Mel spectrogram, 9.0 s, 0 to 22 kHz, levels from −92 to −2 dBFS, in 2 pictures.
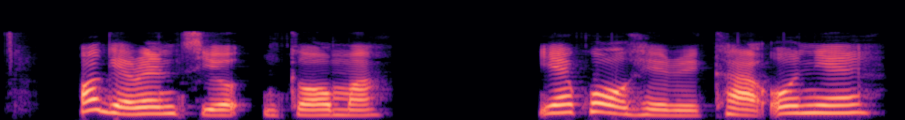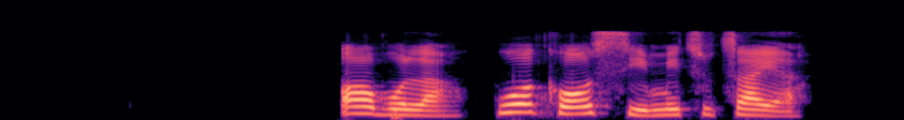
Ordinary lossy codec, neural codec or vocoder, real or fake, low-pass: none; none; real; 7.2 kHz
